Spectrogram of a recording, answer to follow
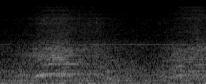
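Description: Focus Atlas-1311 UV flatbed printer printing: the print-head carriage travelling along its gantry with a faint, steady motor whir.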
